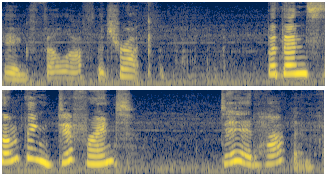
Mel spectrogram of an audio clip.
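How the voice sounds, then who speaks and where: Female children's read-aloud storyteller, very expressive and emphatic, animated intonation, faint background noise. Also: high-pitched, slow. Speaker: storybook reader.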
